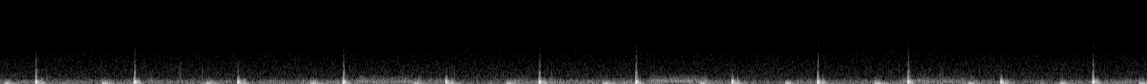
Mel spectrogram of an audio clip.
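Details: Self-recorded heart auscultation at different valve areas: steady, regular paired lub-dub heart sounds at about 62 beats a minute, with a low background hum; heart sounds.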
